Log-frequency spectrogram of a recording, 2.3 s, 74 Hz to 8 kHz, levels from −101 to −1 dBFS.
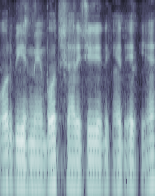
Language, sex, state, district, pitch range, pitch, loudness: Hindi, male, Rajasthan, Bikaner, 85-95 Hz, 90 Hz, -18 LUFS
